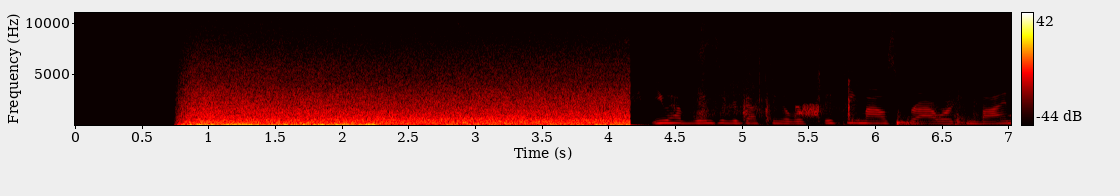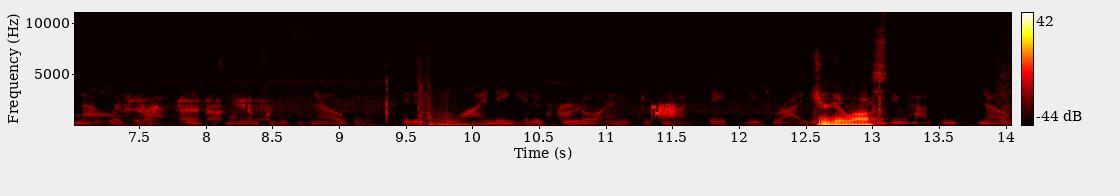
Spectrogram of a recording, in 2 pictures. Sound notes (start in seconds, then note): 0.8 blizzard roaring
